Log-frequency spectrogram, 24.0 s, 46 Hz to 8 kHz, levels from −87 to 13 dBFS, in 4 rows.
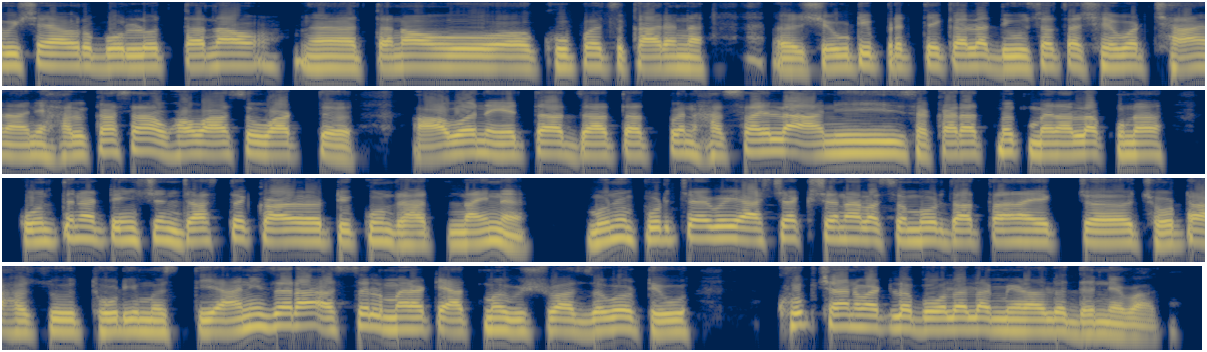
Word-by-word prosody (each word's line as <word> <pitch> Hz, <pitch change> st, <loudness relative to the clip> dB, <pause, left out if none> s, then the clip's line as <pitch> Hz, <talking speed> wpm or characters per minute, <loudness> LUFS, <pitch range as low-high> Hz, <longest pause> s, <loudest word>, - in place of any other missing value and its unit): विषयावर 165 Hz, 0 st, +1 dB
बोललो. 155 Hz, 0 st, +3 dB, 0.2 s
तणाव 165 Hz, +1 st, +1 dB, 0.3 s
अ, 145 Hz, 0 st, +3 dB
तणाव 150 Hz, -1 st, +2 dB
खूपच 150 Hz, 0 st, -1 dB
कारण 145 Hz, 0 st, +1 dB, 0.6 s
शेवटी 150 Hz, +6 st, 0 dB
प्रत्येकाला 155 Hz, +1 st, 0 dB
दिवसाचा 145 Hz, +1 st, 0 dB
शेवट 155 Hz, -1 st, 0 dB
छान 150 Hz, +2 st, 0 dB
आणि 145 Hz, +1 st, 0 dB
हलकासा 185 Hz, +6 st, 0 dB
व्हावा 160 Hz, +1 st, +1 dB
असं 160 Hz, +1 st, -1 dB
वाटतं. 145 Hz, -3 st, 0 dB, 0.4 s
आव्हान 165 Hz, +6 st, +2 dB
येतात, 155 Hz, +1 st, 0 dB
जातात 150 Hz, 0 st, 0 dB
पण 175 Hz, -1 st, -1 dB
हसायला 185 Hz, +5 st, +1 dB
आणि 170 Hz, +2 st, +2 dB
सकारात्मक 160 Hz, +4 st, -1 dB
मनाला 155 Hz, +1 st, +3 dB
कुणा 155 Hz, 0 st, +1 dB, 0.3 s
कोणतं 170 Hz, +4 st, 0 dB
ना 200 Hz, -, +2 dB
टेन्शन 180 Hz, -1 st, 0 dB
जास्त 175 Hz, +3 st, -1 dB
काळ 170 Hz, 0 st, +3 dB
टिकून 160 Hz, 0 st, -1 dB
राहत 140 Hz, 0 st, +1 dB, 0.2 s
नाही 150 Hz, +2 st, +2 dB
ना? 170 Hz, -, +2 dB, 0.3 s
म्हणून 185 Hz, +6 st, +2 dB
पुढच्या 190 Hz, +2 st, 0 dB
वेळी 200 Hz, 0 st, +4 dB
अशा 185 Hz, +2 st, +1 dB
क्षणाला 190 Hz, -2 st, 0 dB
समोर 175 Hz, -1 st, 0 dB
जाताना 165 Hz, +1 st, +1 dB
एक 160 Hz, -3 st, 0 dB, 0.2 s
अ, -, -, +3 dB, 0.2 s
छ 140 Hz, -, -14 dB
छोटा 145 Hz, +3 st, 0 dB
हसू 145 Hz, +2 st, 0 dB
थोडी 150 Hz, +1 st, +2 dB
मस्ती 145 Hz, +1 st, -2 dB
आणि 195 Hz, +5 st, +2 dB
जरा 215 Hz, 0 st, +3 dB
अस्सल 180 Hz, +5 st, 0 dB
मराठी 170 Hz, -1 st, +1 dB
आत्मविश्वास 150 Hz, 0 st, 0 dB
जवळ 170 Hz, +4 st, +2 dB
ठेऊ. 145 Hz, +1 st, +2 dB, 0.5 s
खूप 220 Hz, +1 st, -2 dB
छान 200 Hz, -1 st, +2 dB
वाटलं, 180 Hz, -2 st, +1 dB
बोलायला 165 Hz, +1 st, +2 dB
मिळालं, 150 Hz, -2 st, +1 dB
धन्यवाद. 120 Hz, -4 st, -2 dB
160 Hz, 155 wpm, -11 LUFS, 150-170 Hz, 0.6 s, वेळी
